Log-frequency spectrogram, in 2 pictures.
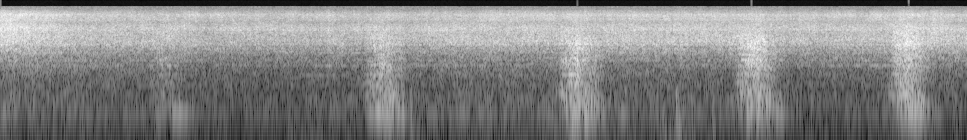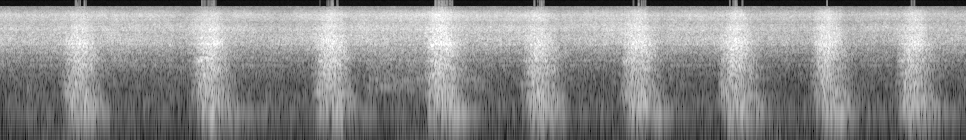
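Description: A steam locomotive pulls away with loud, rhythmic chuffs of hissing steam that start slow and quicken steadily, each puff a sharp burst over a constant background hiss.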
